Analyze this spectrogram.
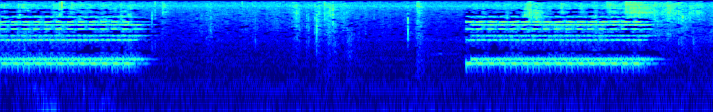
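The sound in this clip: A telephone rings on a call placed to a driving school, giving two long, loud electronic ring bursts separated by a quiet gap of about three seconds.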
